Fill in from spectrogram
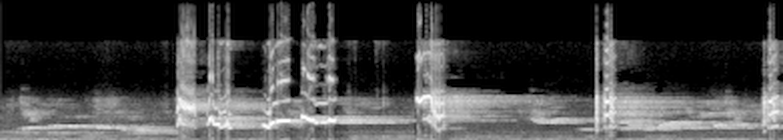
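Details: Oriental magpie-robin song, ngeplong style, played to provoke rival kacer: a soft drawn-out whistle opens, then three sharp, bright bursts of high whistles and chips spaced about a second apart.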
